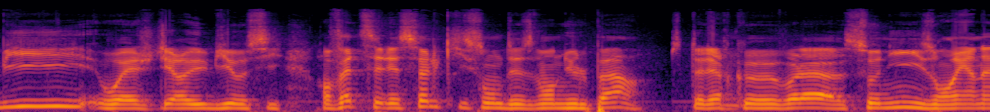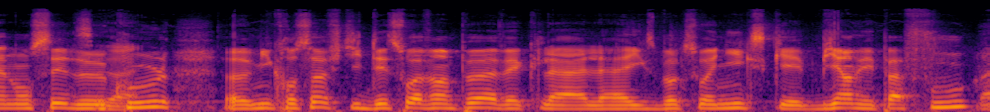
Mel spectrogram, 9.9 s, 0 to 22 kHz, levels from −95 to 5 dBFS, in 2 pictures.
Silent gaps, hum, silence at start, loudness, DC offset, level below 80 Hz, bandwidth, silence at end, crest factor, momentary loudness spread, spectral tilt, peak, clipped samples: none; none; 0 s; -24 LUFS; under 0.1%; -46 dBFS; 15 kHz; 0 s; 14 dB; 4 LU; -5 dB/octave; -10 dBFS; under 0.1%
